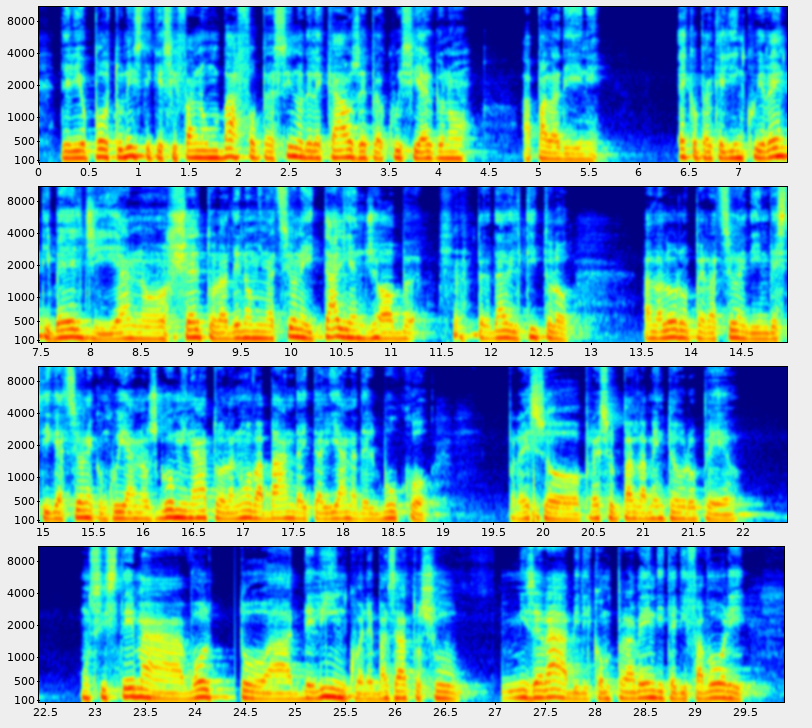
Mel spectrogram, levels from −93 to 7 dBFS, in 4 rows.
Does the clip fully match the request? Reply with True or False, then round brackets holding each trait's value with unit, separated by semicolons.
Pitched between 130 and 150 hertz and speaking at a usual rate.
True (140 Hz; 125 wpm)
